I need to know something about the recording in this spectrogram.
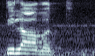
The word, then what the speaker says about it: تلاوت: کو بتا دیا گیا۔ تلاوت، پہلے کے نیچے زیر، دوسرے کے اوپر زبر، تیسرے نمبر پہ الف، چوتھے نمبر کے اوپر یعنی سیکنڈ لاسٹ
